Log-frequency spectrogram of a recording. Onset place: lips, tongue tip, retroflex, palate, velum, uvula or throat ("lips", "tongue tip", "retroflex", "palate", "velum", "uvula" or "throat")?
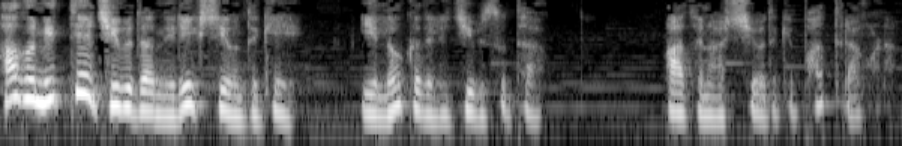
throat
